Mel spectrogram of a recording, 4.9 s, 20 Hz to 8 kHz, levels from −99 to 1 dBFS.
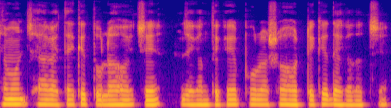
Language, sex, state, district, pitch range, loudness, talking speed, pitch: Bengali, male, Tripura, West Tripura, 125-135 Hz, -18 LUFS, 135 wpm, 130 Hz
